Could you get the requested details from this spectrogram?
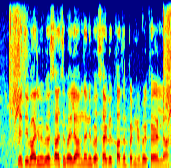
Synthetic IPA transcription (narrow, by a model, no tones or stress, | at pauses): kʰet̪ibaɾimeʋjɛʋsaːsebʱəjleãːmd̪ʱaniʋjɐʋsajikʊt̪̚pad̪ənpəɾnɪɾbʱəɭkəɾalila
